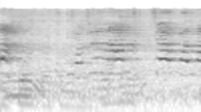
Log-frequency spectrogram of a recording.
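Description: High-pitched children's voices talking and calling out, in short bursts with brief gaps between them.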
